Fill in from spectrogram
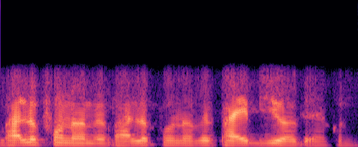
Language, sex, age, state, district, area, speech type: Bengali, male, 18-30, West Bengal, Howrah, urban, conversation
